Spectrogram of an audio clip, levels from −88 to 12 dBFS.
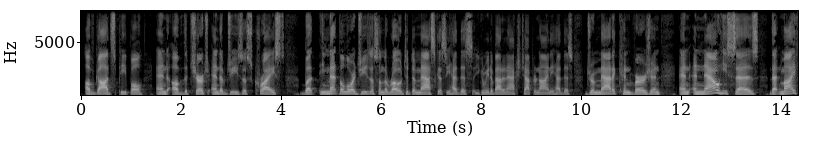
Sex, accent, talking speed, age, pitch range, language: male, American, 190 wpm, 40-59, 145-180 Hz, English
